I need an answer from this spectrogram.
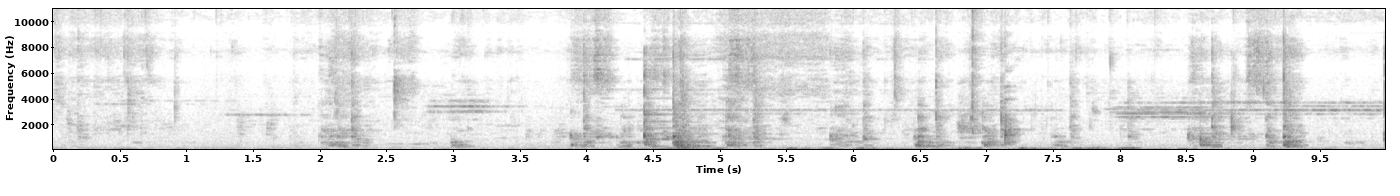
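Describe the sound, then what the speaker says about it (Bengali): A spoon scrapes and clinks against a pot as yogurt is stirred into country (deshi) chicken over a low flame, with irregular clattering strokes that grow louder and busier midway. "দইটাকেও ভালোভাবে মিশিয়ে নিচ্ছি।"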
